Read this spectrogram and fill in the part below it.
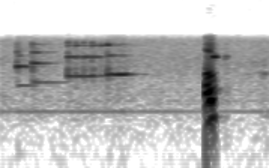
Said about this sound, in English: hopefully this will dial his number, and we will be talking to him in a few seconds. It's ringing.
